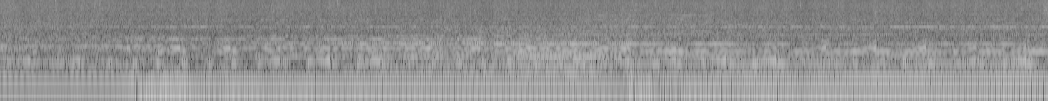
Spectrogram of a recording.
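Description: Artificial rain falling in the Rain Room installation at MoMA, a dense steady hiss of water pouring onto the floor indoors, loud and continuous with a low hum underneath and no voices.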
